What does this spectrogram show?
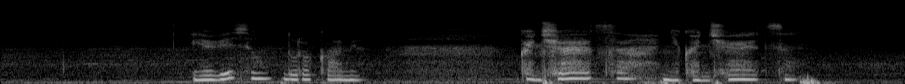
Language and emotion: Russian, sad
